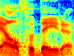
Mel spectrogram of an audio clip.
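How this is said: Beta is said the American way.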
